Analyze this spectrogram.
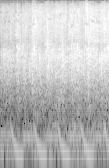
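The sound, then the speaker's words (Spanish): Sustained audience applause for the jury of the Pulsar awards, a dense steady wash of clapping from many hands, with a low rhythmic pulse repeating underneath throughout. “démosle un fuerte aplauso a todo el jurado de los Pulsar que tienen una tarea tan, tan, tan difícil.”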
